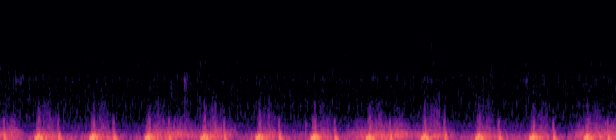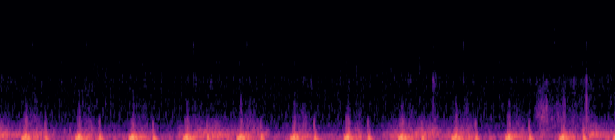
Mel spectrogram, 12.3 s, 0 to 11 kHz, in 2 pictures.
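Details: Heart that becomes unstable under compression: low muffled heartbeats about 110 per minute with uneven spacing and loudness in places, an irregular rhythm.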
